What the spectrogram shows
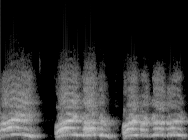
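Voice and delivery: very high, loud, slow, drawn-out screeching. Retelling a woman at a cemetery who sees a tattoo, mock screeching like a yiddish seagull. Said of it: "she began screeching like a Yiddish seagull".

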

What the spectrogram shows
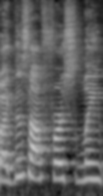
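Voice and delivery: ordinary talk, nothing marked

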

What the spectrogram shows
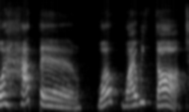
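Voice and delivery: put-on high small child voice with questioning tone. Retelling a child's questions on a stuck monorail: imitating a child's questions. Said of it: "Endless questions from her".

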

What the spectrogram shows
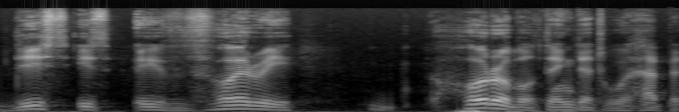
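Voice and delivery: clumsy, bad put-on Russian accent. Imitating the Russian scientists' warning, attempted Russian accent. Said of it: "I don't know how to do a Russian accent".

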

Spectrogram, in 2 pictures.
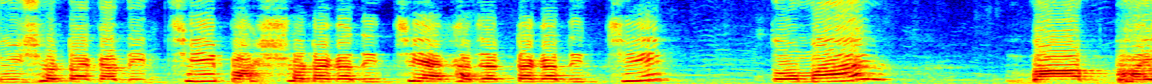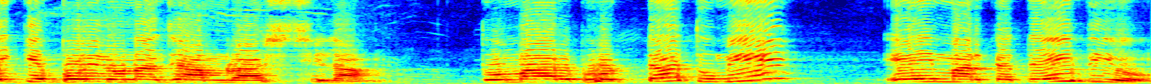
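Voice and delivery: ordinary talk, nothing marked

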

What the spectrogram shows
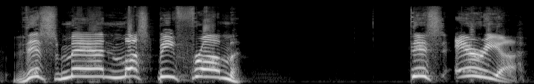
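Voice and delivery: high, very slow, drawn-out scream. Retelling a line someone screamed while in character: imitating someone screaming. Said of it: "And he screams".

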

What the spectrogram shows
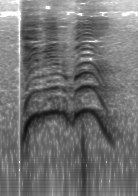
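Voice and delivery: loud, high-pitched yell.

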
